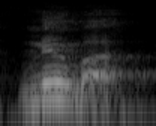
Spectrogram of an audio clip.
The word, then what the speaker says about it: pneuma: That Greek word is pneuma. It's spelled just like pneumonia.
